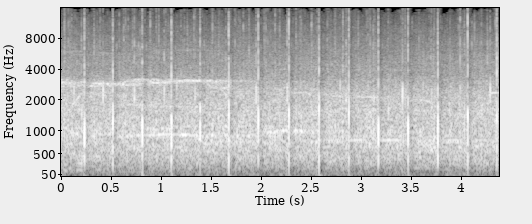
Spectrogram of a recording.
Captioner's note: cheers and applause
